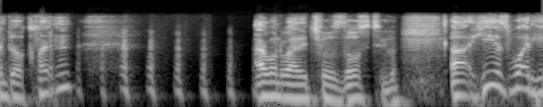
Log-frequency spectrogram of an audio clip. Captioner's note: laugh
